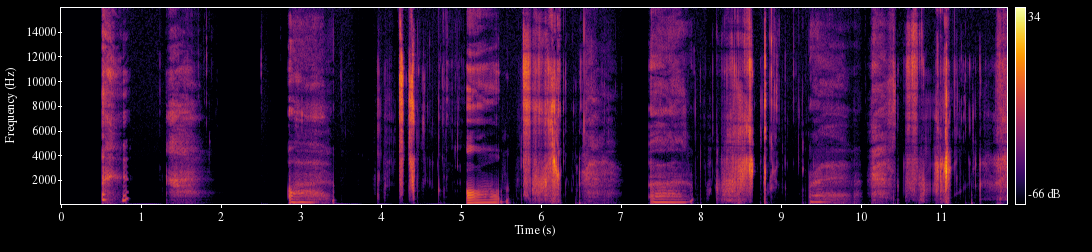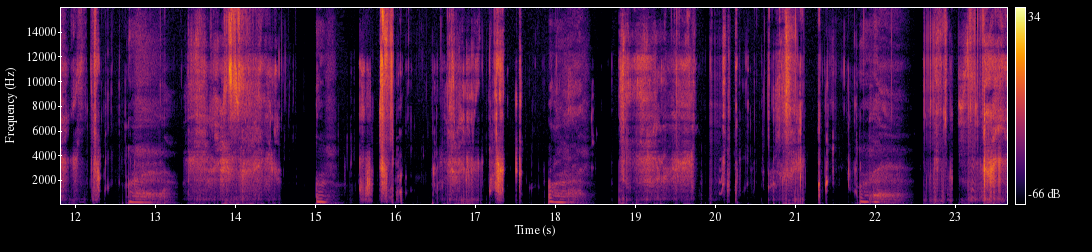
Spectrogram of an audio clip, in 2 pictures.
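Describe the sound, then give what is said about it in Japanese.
Intimate ASMR chewing and biting on an ear: many short, wet, crunchy bites and mouth sounds come in uneven bursts, mixed with soft sighs and breathy gasps, all close and quiet. “息を吹きかけただけでピクピクしちゃって敏感なお耳ね。食べ応えがあるわ。”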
